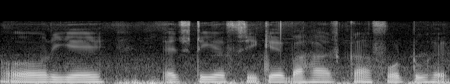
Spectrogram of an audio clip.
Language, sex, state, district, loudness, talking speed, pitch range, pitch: Hindi, male, Chhattisgarh, Bilaspur, -16 LUFS, 105 wpm, 100-110 Hz, 105 Hz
